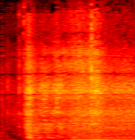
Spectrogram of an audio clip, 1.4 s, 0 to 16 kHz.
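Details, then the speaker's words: Toyota Avanza engine, tested on petrol fed from a bottle after a nearby shop claimed the ECU was faulty (12 million replacement); brief crank, starts immediately and settles to a smooth, steady low idle, with the pump running quietly. Normal start. "Karena kosong ya, ini kita starter sih. Halus suaranya, Mas. Pompanya suaranya halus."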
